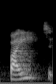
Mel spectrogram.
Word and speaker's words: Feucht: pronounce your last name it's pronounced fight in English or F there's two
